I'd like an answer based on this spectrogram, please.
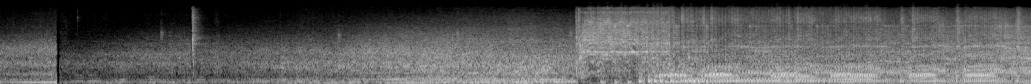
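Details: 1972 Rotax 340 two-stroke in a Tomberlin CrossFire go-kart with belt and new chain fitted, kart raised so the tires spin. It fires after a pull and revs climb smoothly into a steady, busy buzz turning the wheels; healthy.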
